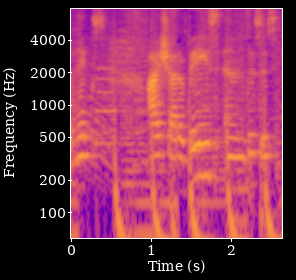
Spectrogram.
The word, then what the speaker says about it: NYX: like at that and y/x necks however you want to pronounce it I call a NYX eyeshadow base and this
